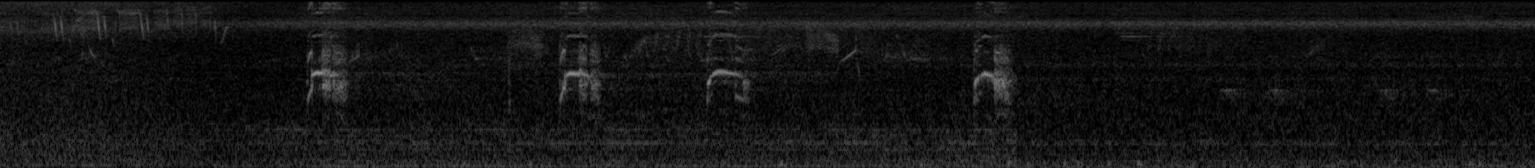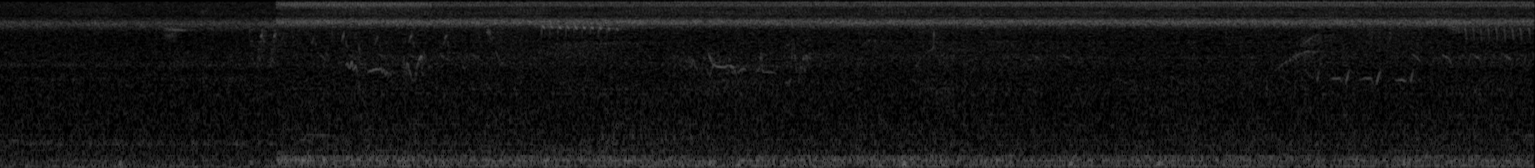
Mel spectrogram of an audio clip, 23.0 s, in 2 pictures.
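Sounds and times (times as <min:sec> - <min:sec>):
high-pitched insect drone: 0:00.0 - 0:09.7, 0:13.5 - 0:23.0.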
